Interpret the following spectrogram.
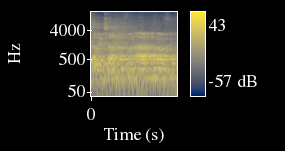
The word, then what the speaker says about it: Alexander van Oudenhoven: My name is Alexander van Oudenhoven, that's how you pronounce it with your Dutch, but you don't have to worry about that.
